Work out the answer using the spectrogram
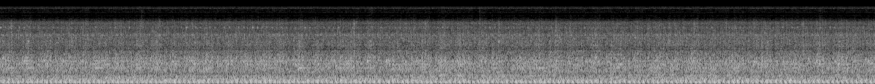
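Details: F6A three-cylinder engine: steady, even idle with no misses or knocks, holding constant speed; healthy idle.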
